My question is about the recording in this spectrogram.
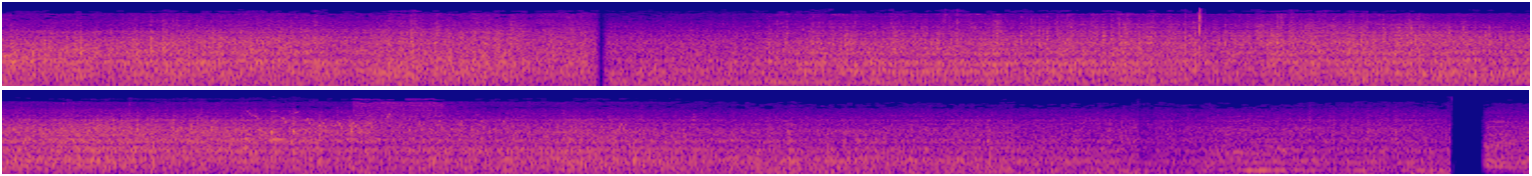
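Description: Train of a Custom Coasters International wooden roller coaster running along its wooden track, a steady rumble.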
